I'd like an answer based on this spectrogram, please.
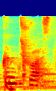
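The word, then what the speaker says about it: contrast: флоту графства что важно во втором слове контраст необходимо поставить ударение на второй слог контраст потому что это глагол сравнивать и сопоставлять существительное кончилось иметь ударение на первый слог можете проверить слоях поэтому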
